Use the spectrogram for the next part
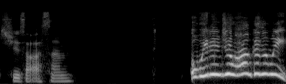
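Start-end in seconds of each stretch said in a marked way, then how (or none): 1.9-2.9 very high, very loud, shrill, sudden yell. Speaker suddenly remembers a skipped segment mid-conversation, yelling. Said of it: "Sorry, I just yelled".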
